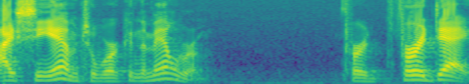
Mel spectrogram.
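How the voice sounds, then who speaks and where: A man with a New Jersey accent talks at a fairly quick pace and medium pitch. His tone is bright and sharp, and the recording is very clean with a silent background. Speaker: filmmaker. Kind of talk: interview storytelling. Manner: animated.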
